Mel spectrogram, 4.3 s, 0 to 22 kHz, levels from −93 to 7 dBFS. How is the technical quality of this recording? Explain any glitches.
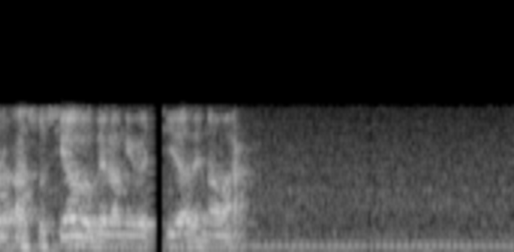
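The recording has two glitches from packet loss with pitch repetition, heard over a telephone-band G.711 path that cuts everything above 4 kHz.

At 1.26 to 1.36 s, just after "de la", about 100 ms of audio is missing. The receiver repeats the last pitch period, which produces a held, buzzy tone that fades out into silence before the speech returns.

From 3.04 to 3.18 s, about 60 ms of losses are scattered over 140 ms, and the longest run is 30 ms. Each run gives a brief, slightly held buzz. A plain dropout would leave silence or a click instead.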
